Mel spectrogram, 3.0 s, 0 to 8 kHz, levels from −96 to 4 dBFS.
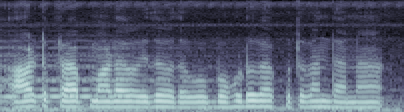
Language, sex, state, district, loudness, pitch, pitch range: Kannada, male, Karnataka, Koppal, -17 LUFS, 145 Hz, 140-150 Hz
